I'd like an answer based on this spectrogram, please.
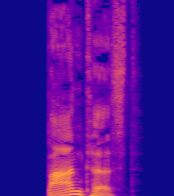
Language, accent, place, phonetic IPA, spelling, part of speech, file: German, Germany, Berlin, [ˈbaːntəst], bahntest, verb, De-bahntest.ogg
- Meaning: inflection of bahnen: 1. second-person singular preterite 2. second-person singular subjunctive II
